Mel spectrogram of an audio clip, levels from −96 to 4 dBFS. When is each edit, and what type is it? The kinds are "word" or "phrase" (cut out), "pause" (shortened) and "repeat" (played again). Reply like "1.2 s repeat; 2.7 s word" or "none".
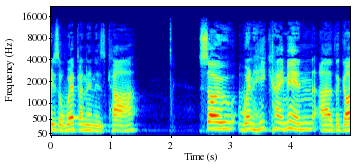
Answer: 3.1 s word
